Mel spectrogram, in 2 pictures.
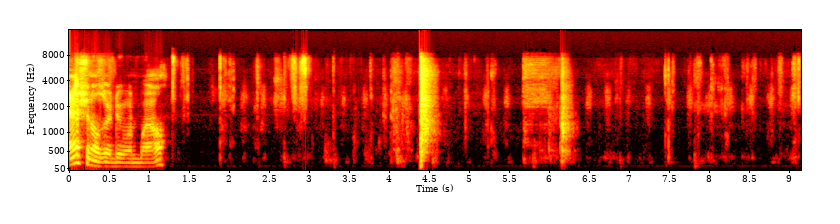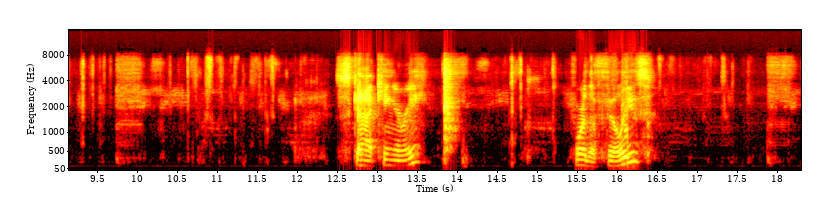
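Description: Stiff cards slide and click against each other as they are shuffled by hand.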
